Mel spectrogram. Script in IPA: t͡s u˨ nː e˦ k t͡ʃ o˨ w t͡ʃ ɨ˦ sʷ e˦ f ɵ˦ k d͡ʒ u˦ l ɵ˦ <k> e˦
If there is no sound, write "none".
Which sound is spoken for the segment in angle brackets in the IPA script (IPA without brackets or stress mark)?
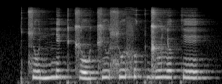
k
